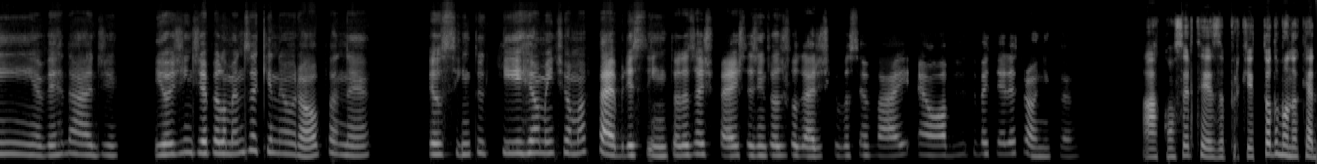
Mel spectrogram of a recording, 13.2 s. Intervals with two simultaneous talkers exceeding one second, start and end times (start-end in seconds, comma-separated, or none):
none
